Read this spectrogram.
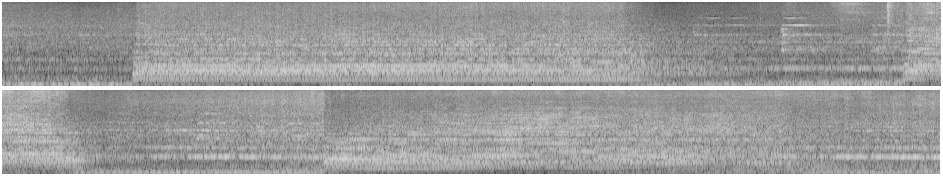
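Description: A train horn blares loudly in long blasts.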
